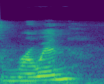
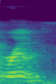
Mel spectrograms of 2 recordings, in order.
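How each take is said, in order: First: The word is said in a careful, full form. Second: The word is said in a casual, reduced form. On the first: "So I guess it's ruin" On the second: "normally I just say rune"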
